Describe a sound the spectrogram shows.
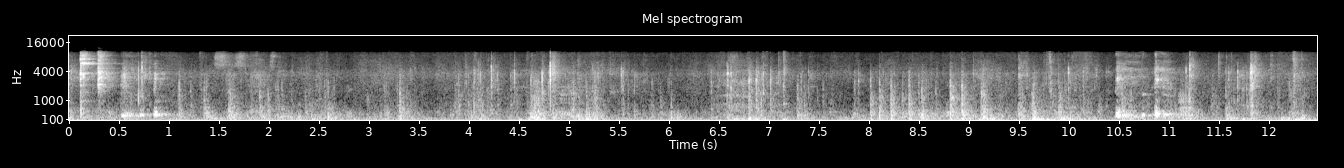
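Footsteps shuffle on a carpeted floor.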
